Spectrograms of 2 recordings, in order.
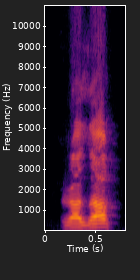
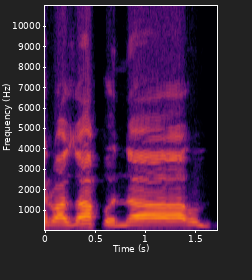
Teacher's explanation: قاف حروف قلقلہ میں سے بھی ہے، اس لیے یہاں اس میں قلقلہ بھی کریں گے،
